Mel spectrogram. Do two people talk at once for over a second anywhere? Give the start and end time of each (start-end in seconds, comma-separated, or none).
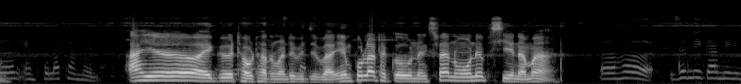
1.9-3.3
